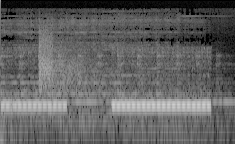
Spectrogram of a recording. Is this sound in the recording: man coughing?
no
